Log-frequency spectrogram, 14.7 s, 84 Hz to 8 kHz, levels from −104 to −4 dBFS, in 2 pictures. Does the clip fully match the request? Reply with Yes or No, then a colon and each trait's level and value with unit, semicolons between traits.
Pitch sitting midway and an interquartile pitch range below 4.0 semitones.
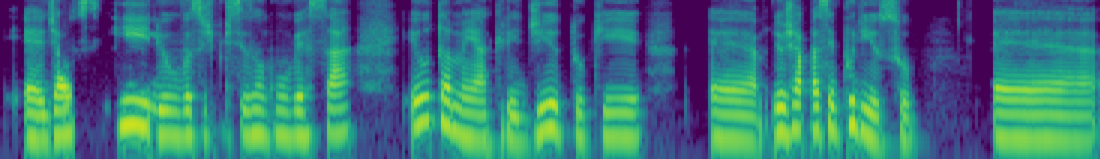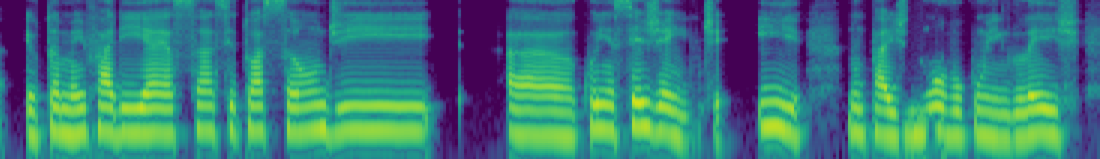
Yes: medium, 175 Hz; average, 2.9 semitones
